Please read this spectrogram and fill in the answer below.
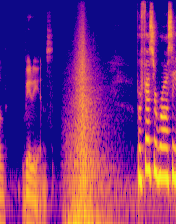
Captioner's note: dramatic whooshing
